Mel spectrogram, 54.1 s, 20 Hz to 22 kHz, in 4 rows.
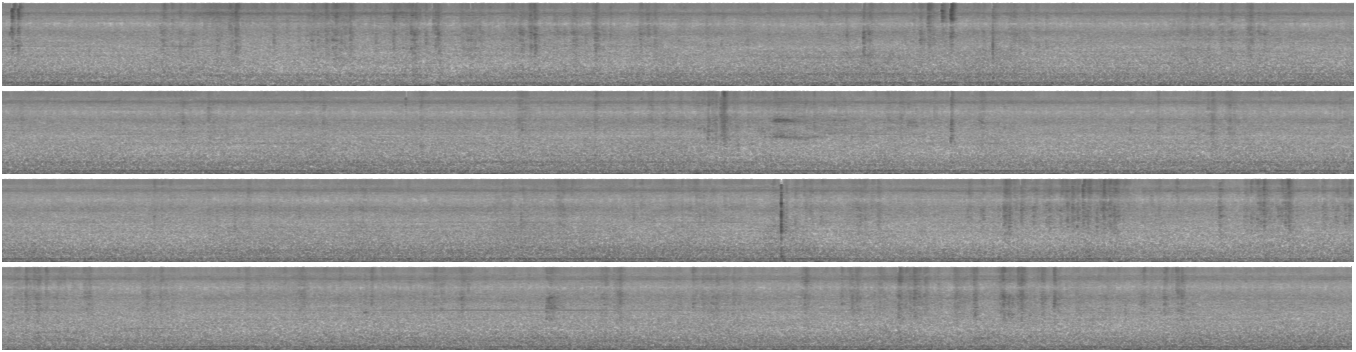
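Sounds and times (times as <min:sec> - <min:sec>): constant low hum: 0:00.0 - 0:54.0
jet engines and airflow rumble: 0:00.0 - 0:54.0.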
